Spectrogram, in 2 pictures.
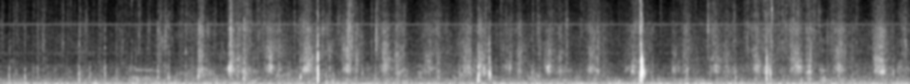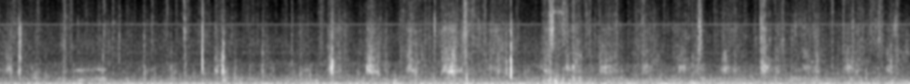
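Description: Footsteps on a concrete sidewalk, with a sharp click now and then that stands out above the steps: a dog-training clicker.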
